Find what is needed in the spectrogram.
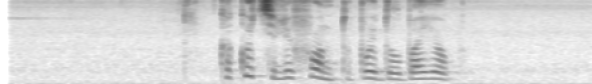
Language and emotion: Russian, angry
